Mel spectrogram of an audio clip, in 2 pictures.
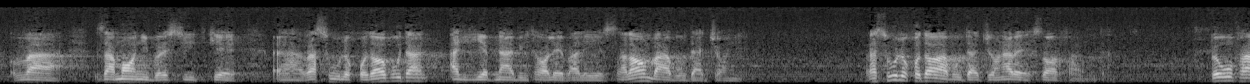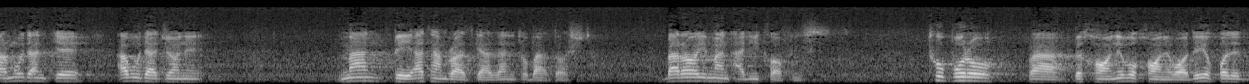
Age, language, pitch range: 50-69, Persian, 120-160 Hz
